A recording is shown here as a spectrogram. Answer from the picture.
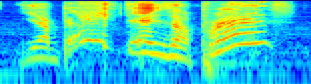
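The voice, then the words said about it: Donald Duck cartoon character voice. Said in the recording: “let me try my Donald voice”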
